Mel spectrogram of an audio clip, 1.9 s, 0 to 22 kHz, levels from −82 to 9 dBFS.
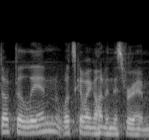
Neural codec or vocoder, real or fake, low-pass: none; real; 7.2 kHz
